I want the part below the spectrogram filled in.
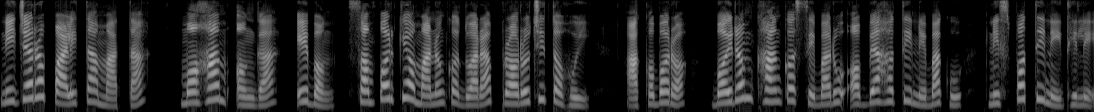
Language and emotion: Odia, neutral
